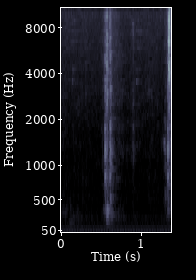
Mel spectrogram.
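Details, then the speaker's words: Early Jaguar XJ-S V12 with Lucas electrics, revived after sitting many years: two sharp relay clicks under a faint low hum as climate control servo relays cycle from a bad connection at fuse number 11, fuse twisted at its ends. "i think we just have a really bad connection here on that fuse i'm on that fuse number 11 which is for the climate control so i can hear the relays over here clicking"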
